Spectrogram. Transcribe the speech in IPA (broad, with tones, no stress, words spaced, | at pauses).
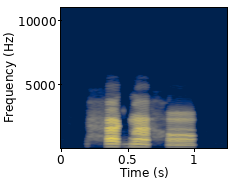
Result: ha˦ɡ͡bã˦˨ hɔ̃˨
